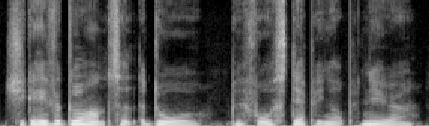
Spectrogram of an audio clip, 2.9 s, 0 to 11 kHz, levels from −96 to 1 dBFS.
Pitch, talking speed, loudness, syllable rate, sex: 190 Hz, 230 wpm, -17 LUFS, 6.0 syllables/s, female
